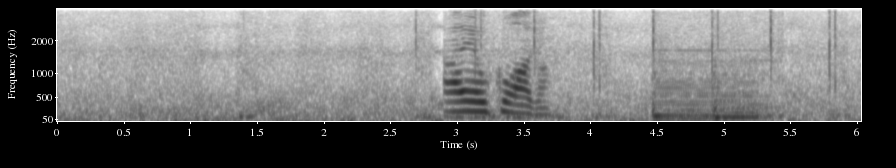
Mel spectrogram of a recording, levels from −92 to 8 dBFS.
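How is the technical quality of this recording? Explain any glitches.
The recording is repeatedly interrupted. The sound gives way to steady, featureless hiss at 0.00 to 1.37 s, 1.49 to 2.69 s, 2.81 to 2.90 s, 3.83 to 4.01 s, 4.16 to 4.46 s, 5.45 to 5.78 s and 5.93 to 6.04 s, losing up to about 1.25 s of audio at a time. This is likely sound dropped by the voice detector. The sender judged those stretches to be background and stopped transmitting, and the receiver filled each gap with comfort noise until transmission resumed. The band is also cut off around 4 kHz, which fits a narrowband call codec such as G.711.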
